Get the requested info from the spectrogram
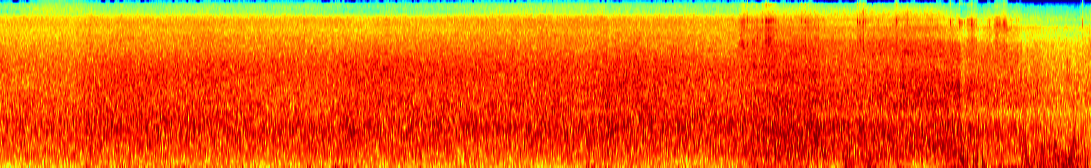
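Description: Surf washing onto the beach with strong wind buffeting the microphone in a low rumble; it grows louder about seven and a half seconds in.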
